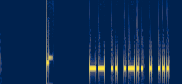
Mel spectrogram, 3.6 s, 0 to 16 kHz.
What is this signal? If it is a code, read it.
Morse code, heard as a keyed tone, about 28 wpm, 700 Hz. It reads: MILES
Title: Sentences from Top 1000 Words - Review Part 3 - New Word Drill - 28wpm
